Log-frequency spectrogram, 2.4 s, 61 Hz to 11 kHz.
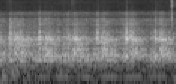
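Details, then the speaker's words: Fetal heart heard during a prenatal consultation with a Doppler over the baby's back, head-down (cephalic) fetus, soft uterus: rapid, regular whooshing beats about 150 a minute, galloping-horse pace; normal. "Voilà le cœur du bébé. Donc ça va vite comme un galop de cheval, comme d'habitude."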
